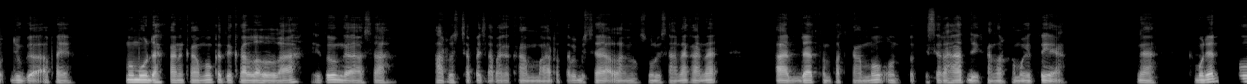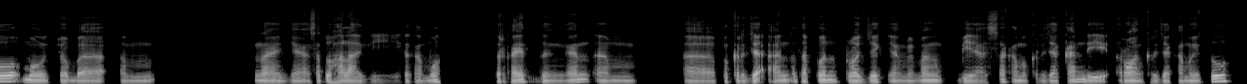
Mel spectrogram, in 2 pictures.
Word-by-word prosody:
juga 95 -2 +2
apa - - -3
ya, - - -16 0.6
memudahkan 105 -1 +7
kamu 95 +2 +3
ketika 95 0 +1
lelah 90 +4 +4
itu 100 +2 +1
nggak 90 -2 +3
usah, 90 +2 -3 0.4
harus - - -1
capek-capek 85 0 -3
ke - - -29
kamar 80 -1 -1
tapi 95 - -3
bisa 90 -1 +1
langsung 85 0 -3
di 85 - -6
sana 85 +4 0
karena, 95 +2 +2 0.6
ada 90 0 +5
tempat 85 0 -6
kamu 85 +4 +1 0.2
untuk 80 - -9
istirahat 95 +1 +2
di 85 - +1
kantor 85 +1 -2
kamu 85 +1 -2
itu - - -2 0.2
ya. - - -9 0.7
Nah 90 -2 +2 0.3
kemudian 115 +7 +5 0.2
aku 140 0 +4
mau 100 -2 +3
coba, 85 -2 -1
mmm. 85 -1 -5 1.0
Nanya 85 -2 -1
1 90 +2 -1
hal 90 0 +1
lagi 80 -1 -4
ke 95 - -4
kamu, 85 +4 -1 0.6
terkait 100 +3 +2
dengan, 95 +5 0
mmm, 90 -1 -3 0.5
eee, 85 -2 -2
pekerjaan - - 0
ataupun 100 -1 +1
project 95 +1 0
yang 90 -2 -2
memang 95 +4 -1
biasa 90 +4 -3
kamu 95 -3 -1
kerjakan 90 +5 -2
di 85 -2 +2
ruang 85 -2 +1
kerja 85 0 -3
kamu 90 +1 -2
itu, 140 +7 +3
90 Hz, 140 wpm, -26 LUFS, 85-95 Hz, 1.0 s, memudahkan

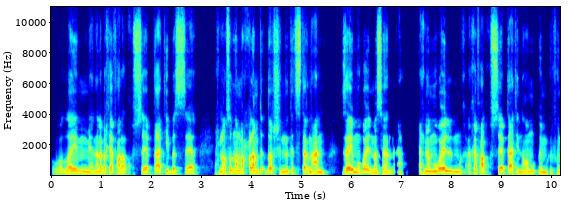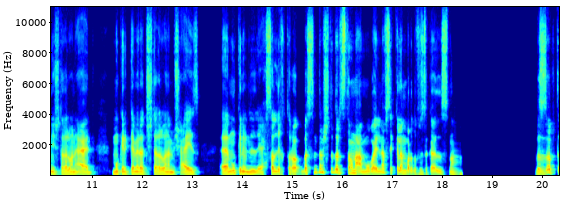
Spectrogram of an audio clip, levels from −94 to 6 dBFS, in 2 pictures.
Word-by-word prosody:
والله 110 +10 0
امم 140 -6 -1
يعني 110 +1 -2
أنا 140 - +3
باخاف 145 -1 0
على 115 -1 +4
الخصوصية 125 +4 -3
بتاعتي، 135 +2 0
بس 120 -1 -3 0.6
إحنا 125 +3 -1
وصلنا 180 +8 0
لمرحلة 170 0 +4
ما 170 -2 -1
تقدرش 160 0 -1
إن 125 +3 -1
أنت 140 0 -3
تستغنى 130 -2 0
عنه 115 -1 +3 0.3
زي 150 +7 +6
الموبايل 205 -2 +2
مثلًا 175 -10 -1
إ - - -9 0.3
إحنا 140 +1 +1
الموبايل 145 +1 +5
م 120 -2 -1
أخاف 145 +4 -4
على 130 -1 +5
الخصوصية 130 0 -1
بتاعتي 130 0 +2
إن 115 - -1
هو 120 +2 -1
ممكن 125 -4 -2
الMicrophone 120 +2 -13
يشتغل 120 -2 -2
وأنا 120 -1 -1
قاعد، 110 0 +1 0.4
ممكن 135 +1 0
الكاميرا 130 0 +1
تشتغل 120 0 -3
وأنا 120 0 +1
مش 110 -2 -3
عايز، 115 0 -1 0.4
آآ 120 +1 +4
ممكن 155 +1 0
إن 120 -3 0
يحصل 115 +5 -1
لي 135 - +1
اختراق 130 0 -2
بس 165 +5 -2
أنت 205 +3 -4
مش 220 -1 -3
هتقدر 210 -2 +1
تستغنى 180 -3 0
عن - - +5
الموبايل 70 -1 0
نفس - - -3
الكلام 160 -2 -1
برضه 160 -3 -2
في 130 - -18
الذكاء 115 -1 -4
الاصطناعي. 125 - -7 1.5
بالضبط، 195 +9 -2
130 Hz, 185 wpm, -25 LUFS, 120-155 Hz, 1.5 s, زي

